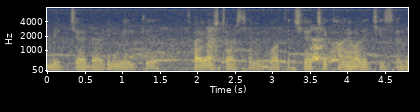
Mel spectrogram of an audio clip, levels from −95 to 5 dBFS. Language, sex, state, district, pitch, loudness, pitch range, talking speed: Hindi, male, Bihar, West Champaran, 110 Hz, -20 LUFS, 105-115 Hz, 185 wpm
